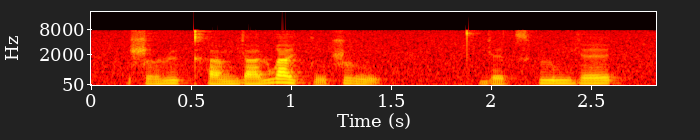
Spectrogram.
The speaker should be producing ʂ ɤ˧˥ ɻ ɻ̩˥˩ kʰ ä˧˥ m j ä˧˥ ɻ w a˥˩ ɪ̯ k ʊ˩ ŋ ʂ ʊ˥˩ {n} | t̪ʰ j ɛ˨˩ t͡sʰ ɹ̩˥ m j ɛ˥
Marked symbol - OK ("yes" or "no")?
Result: no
